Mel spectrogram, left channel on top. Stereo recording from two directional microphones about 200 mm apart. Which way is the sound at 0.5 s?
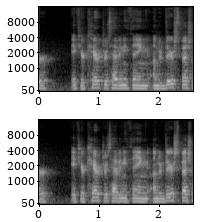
45° right (ahead or behind).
